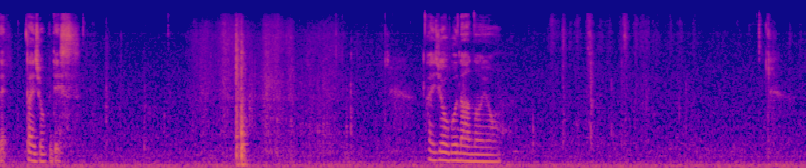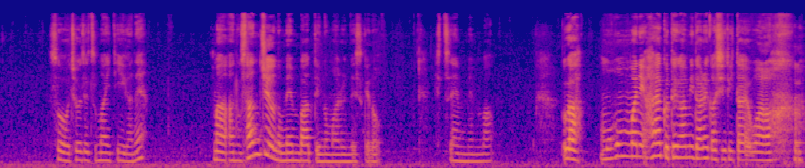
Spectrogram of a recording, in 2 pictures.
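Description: A young woman speaks calmly close to a microphone, in short bursts with pauses.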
